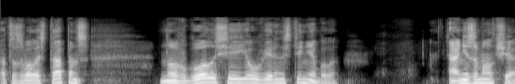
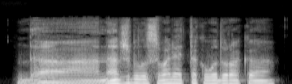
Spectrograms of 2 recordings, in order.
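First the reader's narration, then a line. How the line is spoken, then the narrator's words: Self-critical mutter. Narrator (Russian): пробормотал Джулиус с редкой для него самокритичностью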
